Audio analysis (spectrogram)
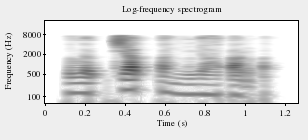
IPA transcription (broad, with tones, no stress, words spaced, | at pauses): ləː˨˩t̚t͡ɕaː˦˥t̚ʔa̤˨˩nɲa̤ː˨˩ ʔa̰˧˨ŋʔ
